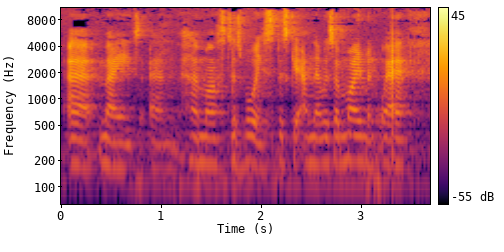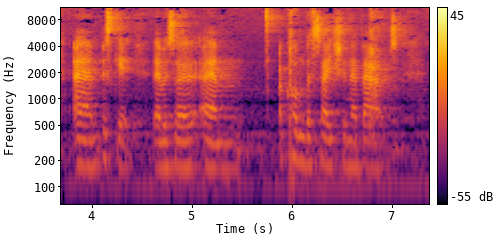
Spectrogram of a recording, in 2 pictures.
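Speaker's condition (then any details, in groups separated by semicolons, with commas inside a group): Tourette's; neurological, believed inherited, tics since about age 6, much less noticeable when younger, intensified early 20s; frequent vocal tics throughout conversation; random phrases, occasional swearing tics, noises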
